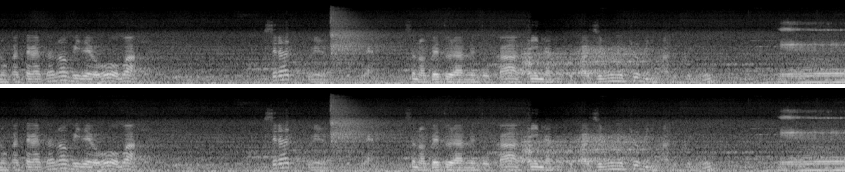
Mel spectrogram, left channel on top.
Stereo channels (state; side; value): identical; both; correlation 1.00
